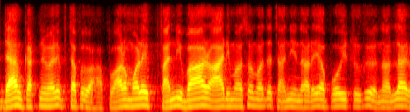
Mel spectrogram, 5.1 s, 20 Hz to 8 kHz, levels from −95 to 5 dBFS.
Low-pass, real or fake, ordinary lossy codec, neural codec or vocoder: 7.2 kHz; fake; none; codec, 24 kHz, 0.5 kbps, DualCodec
